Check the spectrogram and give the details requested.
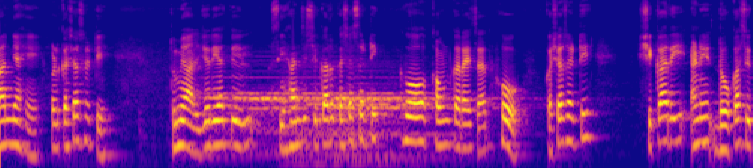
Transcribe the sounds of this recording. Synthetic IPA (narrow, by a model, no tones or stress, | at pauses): anjəaɦepəɳkəɕasaʈiː | t̪um̤iːald͡ʑeɾijat̪iːlsiɦãɲt͡seɕikaɾkəɕasaʈiːɦoəkauɳʈ̚kəɾajt͡sat̪ho | kəɕasaʈiː | ɕikaɾiːaɽ̃id̪ʱokasi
